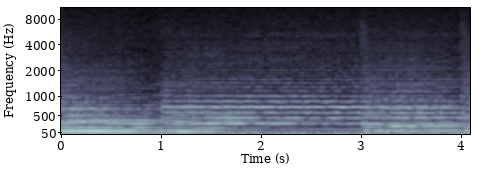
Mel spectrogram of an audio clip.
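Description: Orchestral music: sustained low brass chords, the harmony shifting about a second in and again about three seconds in.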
